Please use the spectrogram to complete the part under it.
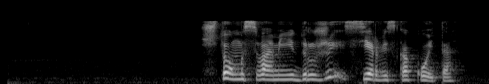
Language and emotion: Russian, angry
